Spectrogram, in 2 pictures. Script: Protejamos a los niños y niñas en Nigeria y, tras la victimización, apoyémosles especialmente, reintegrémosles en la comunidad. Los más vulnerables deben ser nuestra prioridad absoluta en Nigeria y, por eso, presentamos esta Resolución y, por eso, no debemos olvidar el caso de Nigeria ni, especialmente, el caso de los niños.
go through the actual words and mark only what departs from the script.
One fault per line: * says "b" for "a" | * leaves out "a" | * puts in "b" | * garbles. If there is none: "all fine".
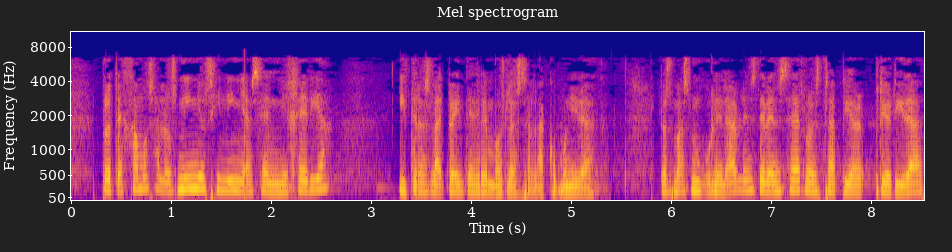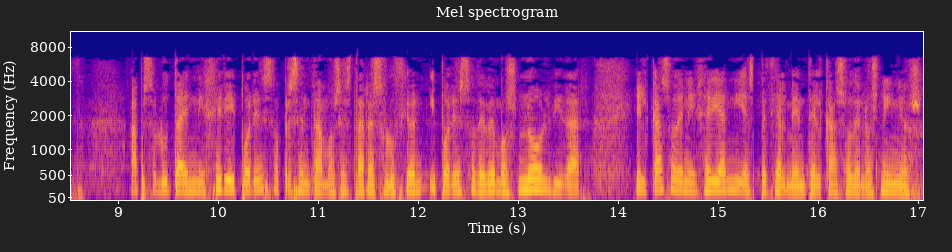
* leaves out "victimización apoyémosles especialmente"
